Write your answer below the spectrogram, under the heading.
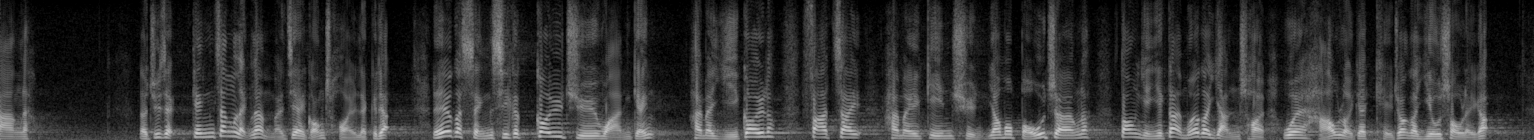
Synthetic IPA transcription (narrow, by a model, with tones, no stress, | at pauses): aː˧ŋla˧ | naː˨˩t͡ʃyː˨˥t͡sɪ˨kːɪ˧ŋt͡sɐ˥ŋlɪ˨k̚lɛː˥m̩˨˩mhɐ˨˩jt͡siː˨˥hɐ˨jkɔː˨˥ŋt͡sʰɔ̰ː˨˩jlɪ˨kːɛ˧t͡sɛ˥ne˨˧˥jkɔː˧sɪ˨˩ŋsiː˧kɛː˧kɵ˥ɥt͡ʃyː˨wa̰ː˨˩nkɪ˨˥ŋ | hɐ˨jmɐ˨jːiː˨˩kɵ˥ɥlaː˥faː˧t̚t͡sɐ˧j | hɐ˨jmɐ˨jkiː˨nt͡ʃʰyː˨˩njɐ˨wmo˨˧wpo˨˥wt͡ʃœː˨ŋlaː˥t̪ɔː˥ŋjiː˨˩njɪ˨k̚t̪o˥whɐ˨jmu˨˧jɐ˥kɔː˧jɐ˨˩nt͡ʃʰɔː˨˩jwu˨˧˥hɐ˨˧jhaː˨˥wlɵ˨˩ɥkɛ˧kʰe˨˩jt͡ʃʊ˥ŋjɐ˥kɔː˧jiː˧wso˧wlḛ˨˩jkɐ˧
